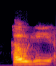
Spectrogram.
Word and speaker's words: Hoge: My main one, though, to specifically name that's lower is Tom Hoge, Hoagie, I believe it's pronounced.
